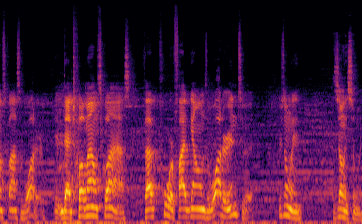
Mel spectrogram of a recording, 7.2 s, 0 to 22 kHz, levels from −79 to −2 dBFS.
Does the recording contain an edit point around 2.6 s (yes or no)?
no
